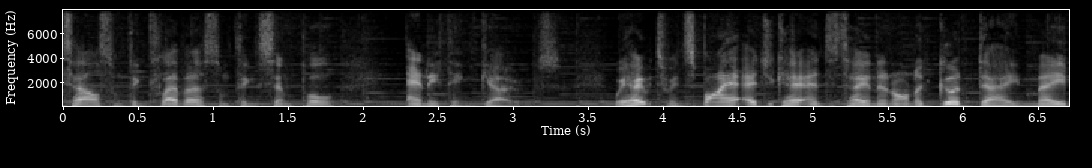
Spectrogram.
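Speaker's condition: No condition

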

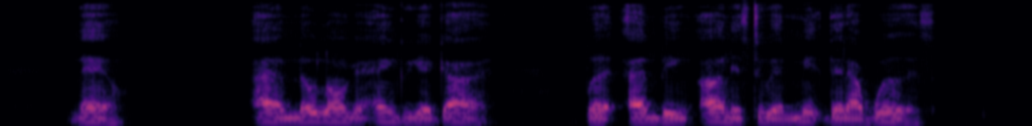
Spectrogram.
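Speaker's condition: Cerebral palsy; spastic quadriparesis, wheelchair user

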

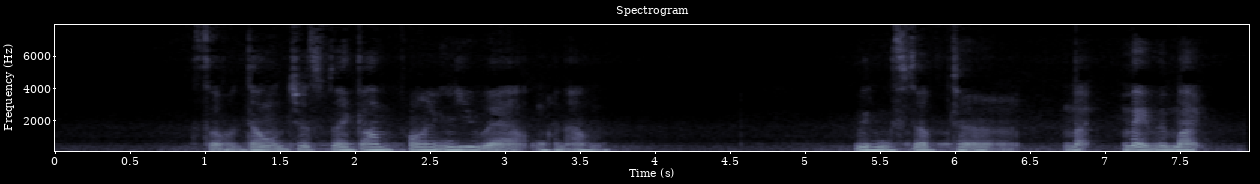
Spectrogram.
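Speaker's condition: Cerebral palsy; confined to wheelchair

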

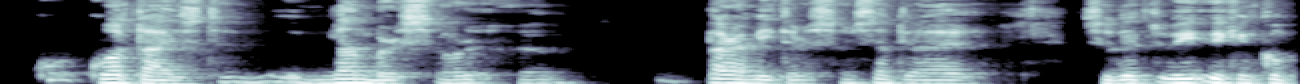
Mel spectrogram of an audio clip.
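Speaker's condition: Parkinson's disease; ping pong therapy 2-3 times weekly

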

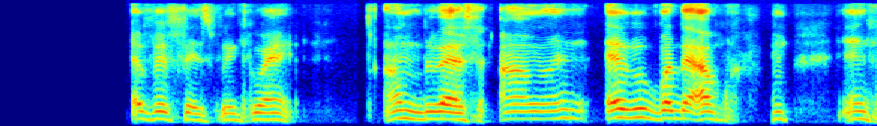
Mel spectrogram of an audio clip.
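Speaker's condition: Motor neurone disease; diagnosed after months of speech difficulties, sees speech therapist; looks physically fine, speech affected, tested Google's Relate accessibility product; speech sounds different, listeners mistake it for stroke, relatives abroad tell her not to speak

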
